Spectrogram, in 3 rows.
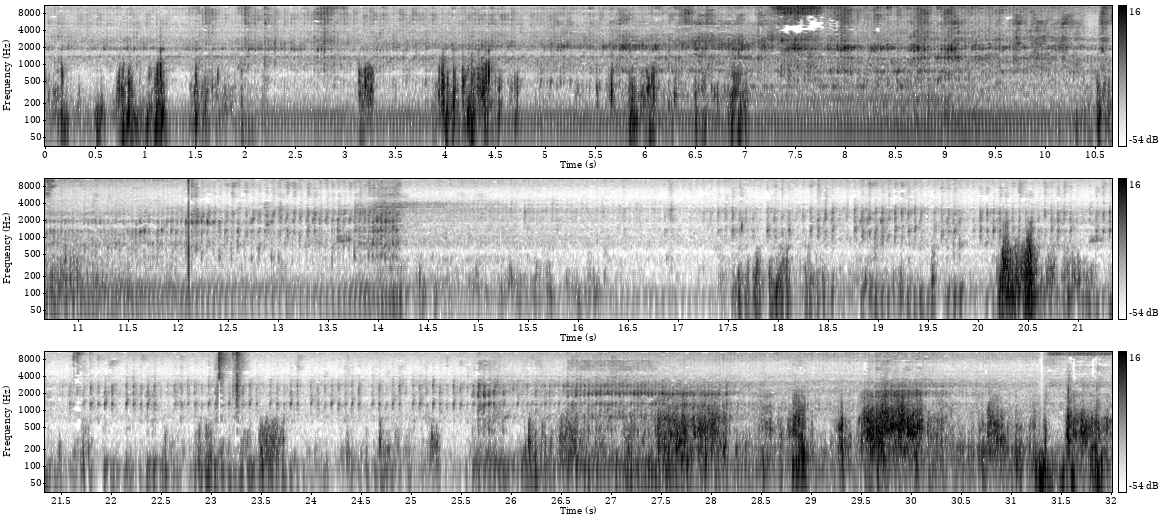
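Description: Swaraj 735 FE tractor's three-cylinder diesel engine running steadily as it pulls a tined cultivator through dry soil, with wind buffeting the microphone in irregular gusts.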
